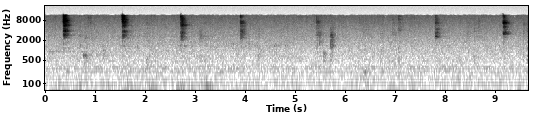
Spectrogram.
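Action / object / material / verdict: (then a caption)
scrape / solid bar soap scratched with a knife tip / soap / none. A knife blade tip scores and scratches the surface of a solid rectangular white bar soap held on a table. About seven short, sharp, bright scrapes ring out at uneven intervals over a quiet, low background hiss.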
